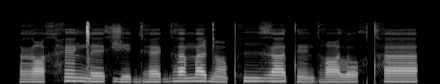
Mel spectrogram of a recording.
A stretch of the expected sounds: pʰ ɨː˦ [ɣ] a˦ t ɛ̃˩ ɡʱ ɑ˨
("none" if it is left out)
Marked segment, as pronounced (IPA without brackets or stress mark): ɣ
